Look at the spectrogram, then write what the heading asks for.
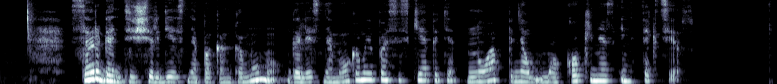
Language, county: Lithuanian, Kaunas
